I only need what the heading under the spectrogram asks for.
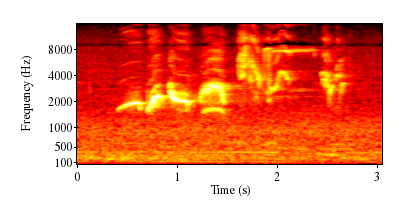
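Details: Common blackbird perched and singing in England: low, mellow fluted warbling notes that slide and waver, then a thin, high-pitched twittering flourish to close the phrase, against a quiet background.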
